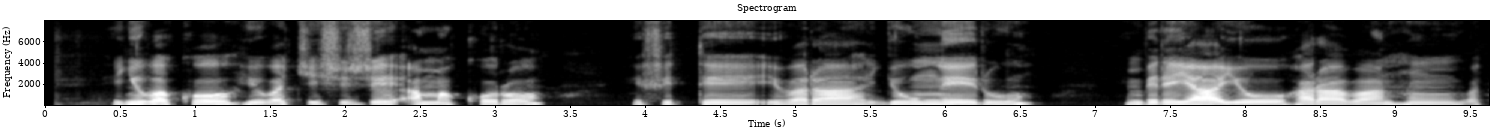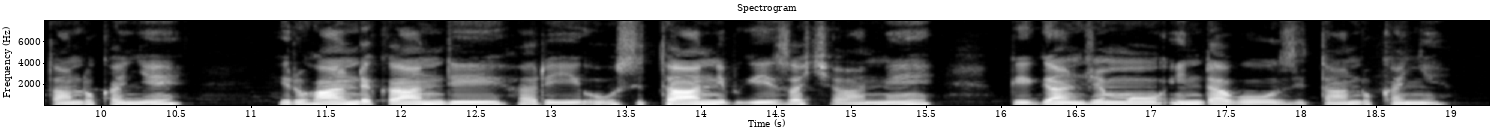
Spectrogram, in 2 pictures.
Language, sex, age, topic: Kinyarwanda, female, 25-35, health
